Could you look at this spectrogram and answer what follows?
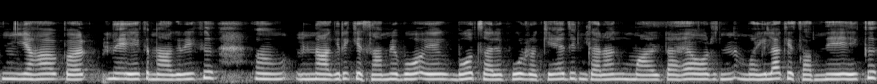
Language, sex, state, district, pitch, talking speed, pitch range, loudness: Hindi, female, Delhi, New Delhi, 240 Hz, 165 wpm, 230-250 Hz, -13 LUFS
